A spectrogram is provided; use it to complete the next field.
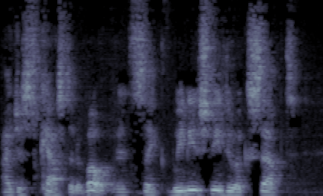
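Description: In an ordinary speaking voice, a man talks at a fairly quick pace and a medium pitch with fairly even intonation. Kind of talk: casual chat.

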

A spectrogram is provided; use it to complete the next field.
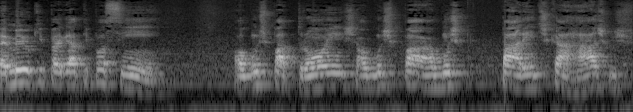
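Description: Noticeable background noise runs under this man's voice. His pitch is fairly high and his pace very slow. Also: ordinary pitch variation. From Brazil, Recife. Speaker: metal band vocalist. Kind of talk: casual chat. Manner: casual slangy.

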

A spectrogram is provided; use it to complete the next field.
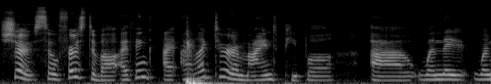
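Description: A woman with an American accent speaks in an ordinary speaking voice at a moderate pace. Her fairly high pitch carries lively intonation, in a very clean recording with a silent background. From United States. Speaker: podcast guest. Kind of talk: casual chat.

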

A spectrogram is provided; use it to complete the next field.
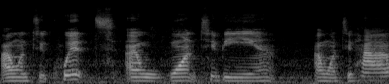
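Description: This woman's voice is fairly low in pitch, with a bright, sharp tone. She talks at a fairly slow pace. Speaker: podcast co-host. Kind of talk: casual chat.

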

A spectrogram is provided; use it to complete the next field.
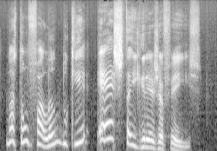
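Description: A man speaks at a fairly slow pace in an extremely high pitch, his voice swinging very widely, with a dry, close sound and no echo. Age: 50s. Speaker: pastor. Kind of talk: sermon.

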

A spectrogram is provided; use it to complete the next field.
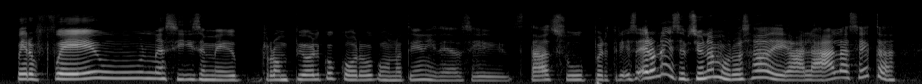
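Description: A fairly high-pitched woman's voice with ordinary pitch variation and hardly any pauses, over noticeable background noise. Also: moderate pace. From Mexicali, Baja California, Mexico. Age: 30s. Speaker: sociologist, polyamory researcher. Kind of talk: casual interview chat.

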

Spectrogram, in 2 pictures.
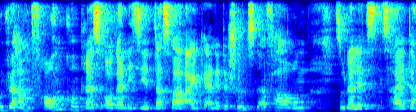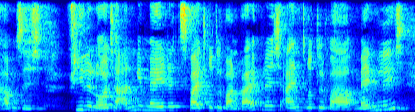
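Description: Against noticeable background noise and audible room echo, a woman at a medium pitch talks at a fairly quick pace with ordinary pitch variation. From Germany, raised bilingual German-Flemish. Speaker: politician and activist. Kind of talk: interview.

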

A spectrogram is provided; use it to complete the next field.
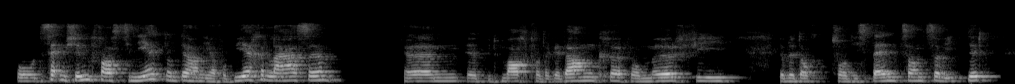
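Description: A man's fairly high-pitched voice with a dark, mellow tone, fairly even intonation and a moderate pace, plus audible room echo. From Switzerland, canton Solothurn. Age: 50s. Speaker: hypnotherapist and mental coach. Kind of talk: interview.

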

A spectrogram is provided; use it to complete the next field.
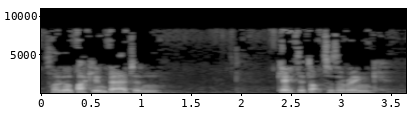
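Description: This man speaks with a Mancunian accent in a fairly low voice. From Manchester, England. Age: 30s. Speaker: RAF loadmaster recovering from surgery. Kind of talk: personal audio diary. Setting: hospital room. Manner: halting.

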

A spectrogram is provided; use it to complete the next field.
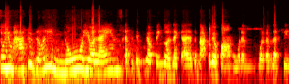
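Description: In an Indian accent, a woman with a fairly high voice speaks very fast with hardly any pauses and very wide pitch swings. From South India. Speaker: actress and special educator. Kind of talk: casual interview chat. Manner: animated, laughs often.

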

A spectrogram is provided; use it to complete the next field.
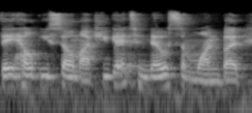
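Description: A man with an American accent at a moderate pace, noticeable background noise behind him. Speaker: Italian teacher and YouTuber. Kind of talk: casual interview.

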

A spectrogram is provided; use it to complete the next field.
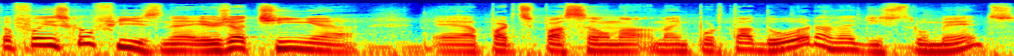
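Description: A man speaks at a fairly quick pace in a fairly high pitch with ordinary pitch variation, music playing in the background. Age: 40s. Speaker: drummer and drum teacher. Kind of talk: casual chat.

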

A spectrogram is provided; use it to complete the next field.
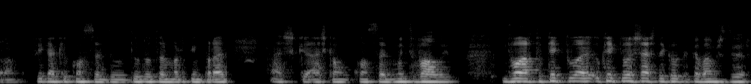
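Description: This man talks at a very fast pace and a medium pitch. His delivery is flat and monotone, and somewhat breathy. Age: young. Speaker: podcast host. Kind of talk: casual chat.

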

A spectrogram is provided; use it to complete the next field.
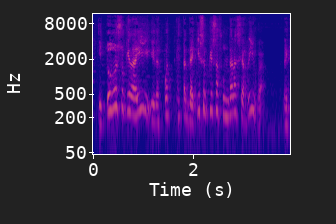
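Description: Here a man is speaking. His pace is fairly quick. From Chile, Talcahuano. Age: 40s. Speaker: researcher of Mapuche culture, fisheries engineer. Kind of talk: interview.

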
